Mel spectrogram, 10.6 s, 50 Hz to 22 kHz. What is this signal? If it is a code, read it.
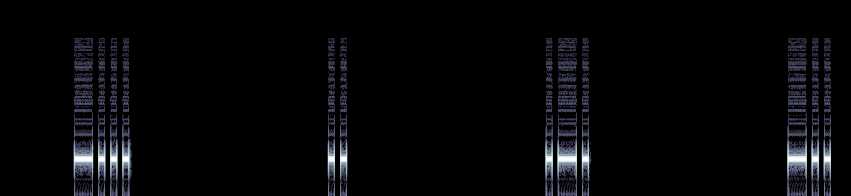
Morse code, heard as a keyed tone, about 16 wpm, spaced as for 3 wpm, 800 Hz. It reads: BIRD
